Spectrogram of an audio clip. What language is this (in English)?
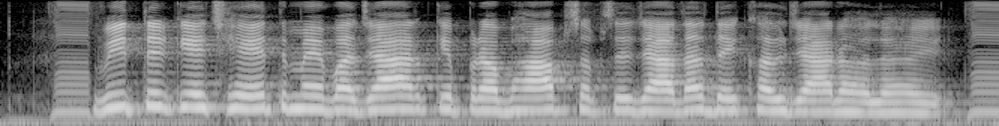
Magahi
